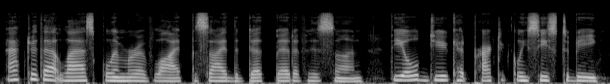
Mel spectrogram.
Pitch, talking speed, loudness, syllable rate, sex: 170 Hz, 195 wpm, -20 LUFS, 5.1 syllables/s, female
